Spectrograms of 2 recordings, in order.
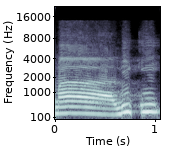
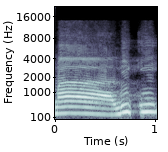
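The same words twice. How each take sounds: First: The vowel after the m is long. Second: The vowel after the m is long.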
